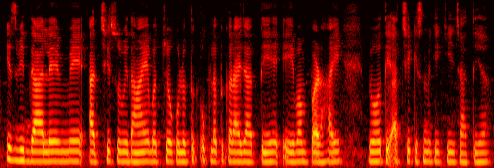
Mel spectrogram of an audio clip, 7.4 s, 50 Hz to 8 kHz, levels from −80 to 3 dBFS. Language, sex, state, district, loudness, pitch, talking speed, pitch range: Hindi, female, Bihar, Lakhisarai, -28 LUFS, 170 Hz, 170 wpm, 165-175 Hz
